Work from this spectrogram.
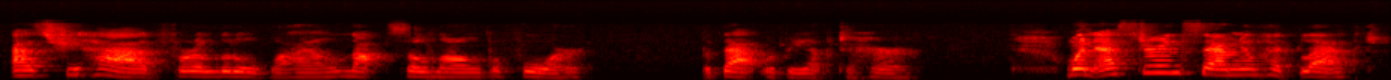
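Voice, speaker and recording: A woman reading a first-person story aloud in an expressive narrating style. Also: medium pitch, dull audio. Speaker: reader reading a novel aloud to a class.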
